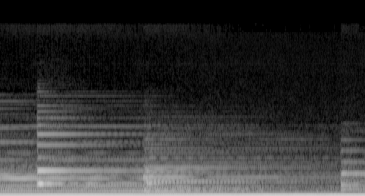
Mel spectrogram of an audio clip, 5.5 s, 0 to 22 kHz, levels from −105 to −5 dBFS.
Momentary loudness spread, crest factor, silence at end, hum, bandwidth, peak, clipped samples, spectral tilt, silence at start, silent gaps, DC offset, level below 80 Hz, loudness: 20 LU; 20 dB; 0 s; none; 13 kHz; -18 dBFS; under 0.1%; -10 dB/octave; 0 s; none; 4%; -56 dBFS; -39 LUFS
